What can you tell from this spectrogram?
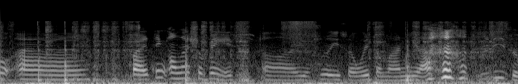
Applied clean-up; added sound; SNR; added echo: none; Writing; 0 dB; none.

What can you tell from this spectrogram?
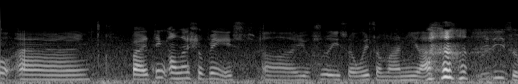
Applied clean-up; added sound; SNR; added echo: none; none; none; none.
